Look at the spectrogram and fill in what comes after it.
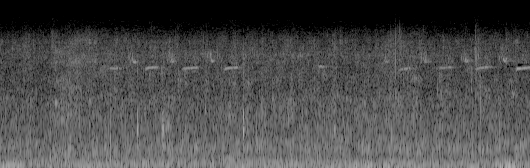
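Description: A small bird chirping over and over, short high chirps about two a second, over a steady low rumble.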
